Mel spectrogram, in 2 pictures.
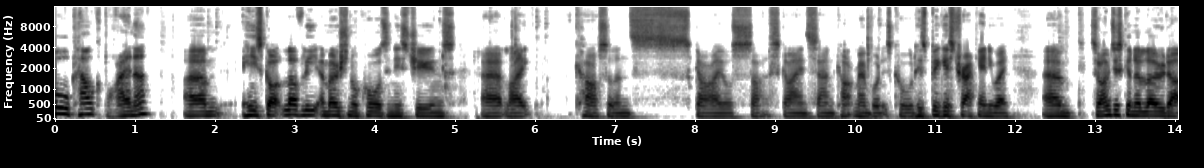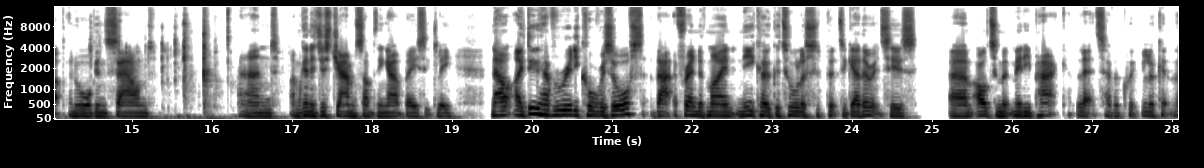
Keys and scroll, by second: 13.2 shift+super+t, 14.4 super+r, 14.8-16.1 typing.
